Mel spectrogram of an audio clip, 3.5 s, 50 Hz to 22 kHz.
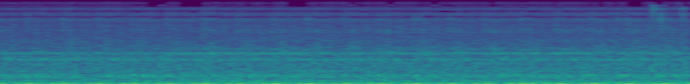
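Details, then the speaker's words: Flathead engine in an old car idling with the choke partly pulled, not yet warm, radiator just topped off on a non-pressurized system: low, even, loping idle with no ticks or knocks; runs smooth and quiet through a small 1.5-inch single exhaust. "But you can hear the engine runs really good. It's very smooth, very quiet."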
